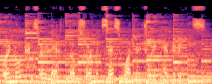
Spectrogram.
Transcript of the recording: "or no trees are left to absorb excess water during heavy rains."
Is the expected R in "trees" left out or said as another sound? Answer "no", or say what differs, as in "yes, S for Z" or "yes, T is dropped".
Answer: yes, R is dropped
